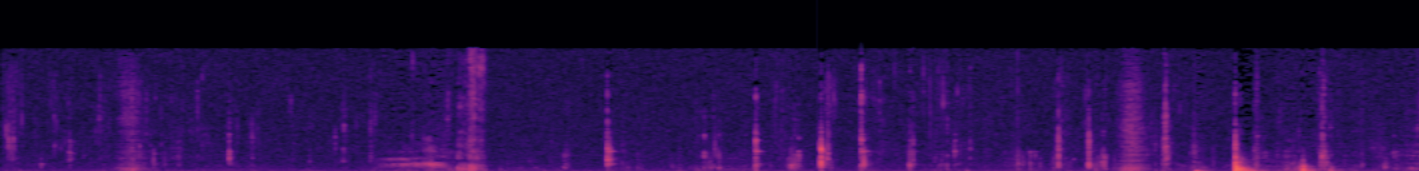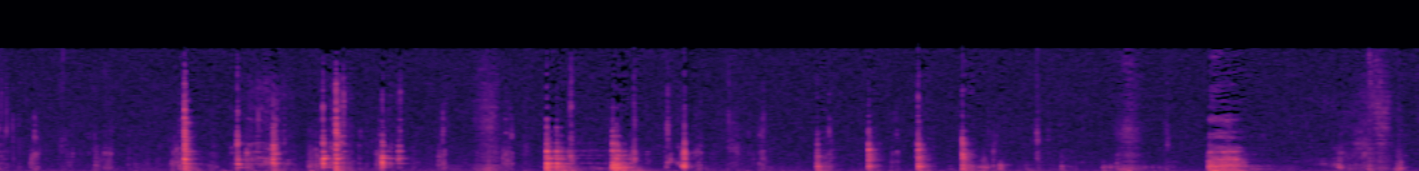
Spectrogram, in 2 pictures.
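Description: A person chewing food with the mouth right at the microphone: irregular wet smacks and sharp clicks, bunched in short flurries.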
